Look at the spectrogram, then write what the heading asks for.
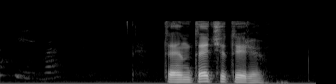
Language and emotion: Russian, neutral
